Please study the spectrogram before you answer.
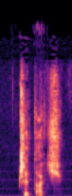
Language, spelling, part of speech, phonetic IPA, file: Polish, czytać, verb, [ˈt͡ʃɨtat͡ɕ], Pl-czytać.ogg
